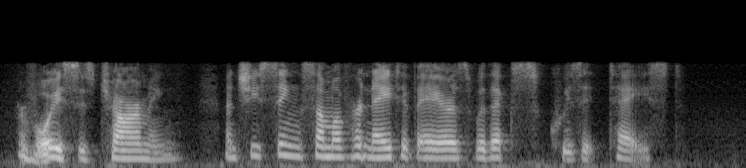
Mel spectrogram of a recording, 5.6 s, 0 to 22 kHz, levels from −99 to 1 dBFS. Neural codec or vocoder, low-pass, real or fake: codec, 16 kHz, 0.4 kbps, LongCat-Audio-Codec; 5.4 kHz; fake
